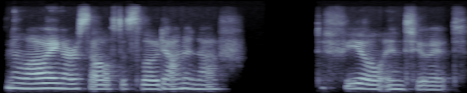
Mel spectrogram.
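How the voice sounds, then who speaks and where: A woman guides a meditation in a lowish, gravelly voice with a lot of creak. She takes her time, speaking very slowly in short, gentle phrases and leaving soft pauses between them. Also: steady tone.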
